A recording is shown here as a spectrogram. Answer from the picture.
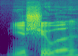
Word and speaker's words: Yeshua: who themselves Jewish but Believers in Yeshua is what they would say right that's really how you would say his name and uh if you're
